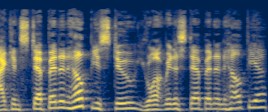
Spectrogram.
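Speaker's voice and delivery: high, loud, eager voice.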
